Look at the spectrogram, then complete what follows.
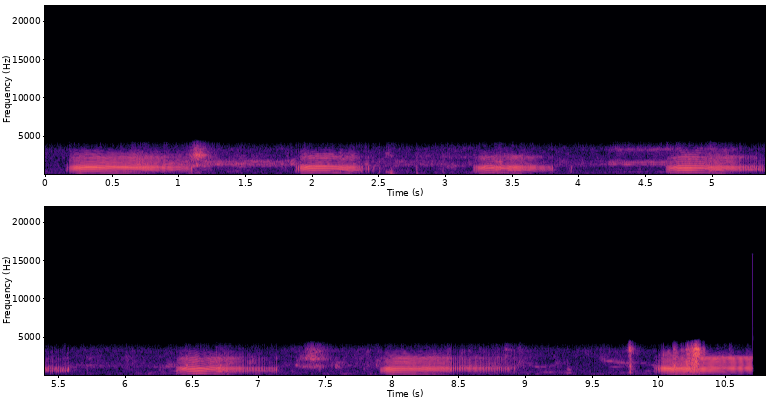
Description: My son sounds like he is snoring. Actually making that noise with his mouth.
